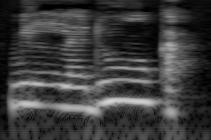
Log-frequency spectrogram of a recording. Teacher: ee dua huruf idgam bilagunah yaitu huruf lam dan juga ro cara membacanya yaitu dengan meleburkan kedua huruf tapi dengan tanpa diiringi dengung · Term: Idam bilagunah, idgham bila gunnah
